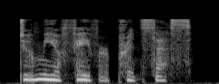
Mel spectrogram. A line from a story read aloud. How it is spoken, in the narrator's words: he whispered, his breath warm against her mouth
